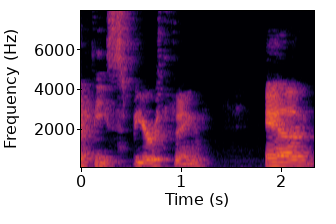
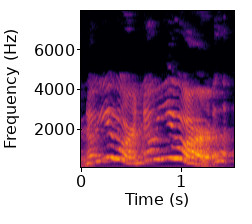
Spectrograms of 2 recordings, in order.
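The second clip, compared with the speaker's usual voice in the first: put-on bickering kids; 13 semitones higher, 5 dB louder than usual. Kids accusing each other.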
